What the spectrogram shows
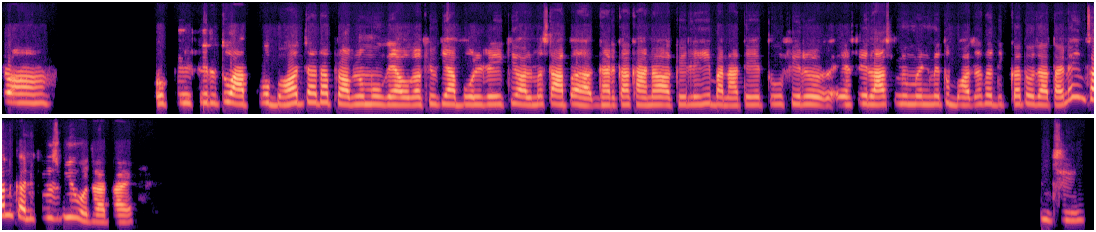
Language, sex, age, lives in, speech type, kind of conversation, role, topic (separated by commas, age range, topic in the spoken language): Hindi, female, 20-24, India, conversation, podcast, host, Mehmaan aane par aapke ghar mein khana parosne ka andaaz kaisa hota hai?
